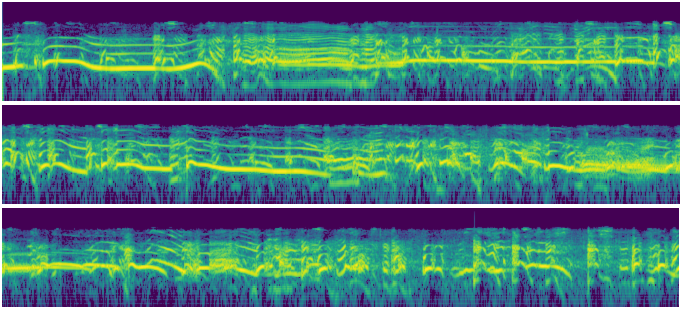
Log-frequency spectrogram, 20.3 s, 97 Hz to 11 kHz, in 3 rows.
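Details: Five American wolfdogs, all siblings or half-siblings, howl together in a chorus dated 5.11.2011. Several long, overlapping, wavering tones slide up and down and weave around each other continuously for the full twenty seconds.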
